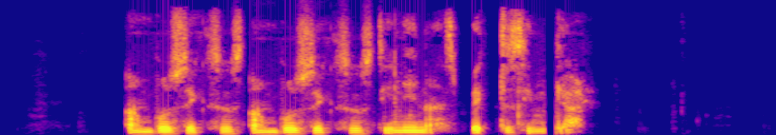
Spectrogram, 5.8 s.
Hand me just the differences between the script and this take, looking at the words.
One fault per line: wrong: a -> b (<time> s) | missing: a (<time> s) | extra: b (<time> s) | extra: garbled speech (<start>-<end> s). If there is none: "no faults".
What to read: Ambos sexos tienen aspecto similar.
extra: ambos sexos (1.9 s)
